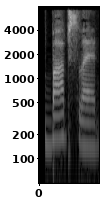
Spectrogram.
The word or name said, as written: bobsledder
